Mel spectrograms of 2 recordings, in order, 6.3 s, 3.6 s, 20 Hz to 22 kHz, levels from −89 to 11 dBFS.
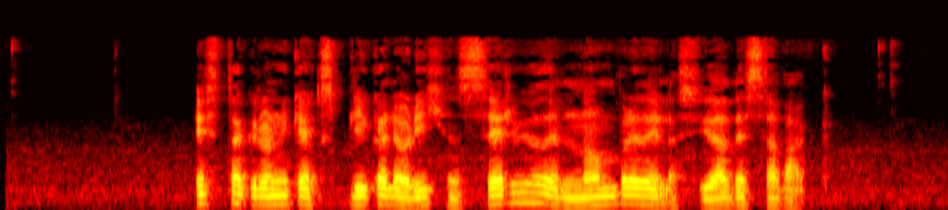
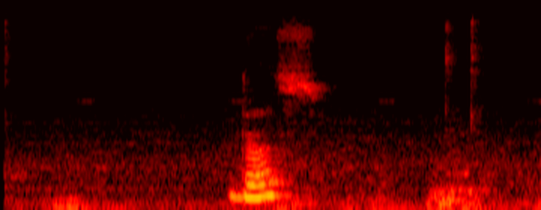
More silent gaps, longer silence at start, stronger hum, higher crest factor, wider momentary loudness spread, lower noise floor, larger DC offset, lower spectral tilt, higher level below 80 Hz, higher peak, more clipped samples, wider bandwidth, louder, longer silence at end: neither; first, 1.3 s vs 0.35 s; neither; about the same, 18 dB vs 20 dB; second, 8 LU vs 28 LU; second, -58 dBFS vs -65 dBFS; neither; second, -5 dB/octave vs -7 dB/octave; about the same, -54 dBFS vs -58 dBFS; first, -2 dBFS vs -20 dBFS; neither; second, 11.5 kHz vs 15.5 kHz; first, -20 LUFS vs -37 LUFS; first, 0.95 s vs 0 s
